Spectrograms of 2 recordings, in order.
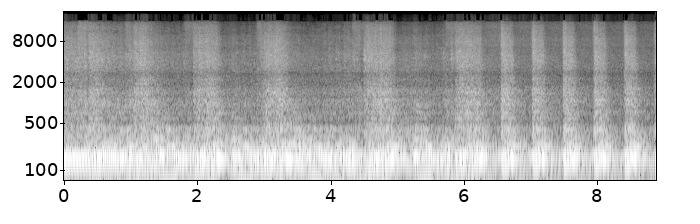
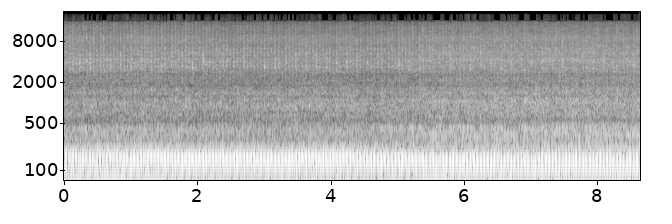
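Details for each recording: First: J35 engine swapped into a Subaru Baja at start-up, AEM Infinity ECU untuned; revs climb to a 2000 rpm rev limiter, then ignition cuts in a choppy on-off bark about twice a second. Lambda about 0.9, slightly rich. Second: Junkyard Honda J35 V6 with 183,000 miles in a Baja, start on AEM Infinity ECU, warming up at idle before throttle: steady even low idle, no knocks or valve clatter, good oil pressure; healthy.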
